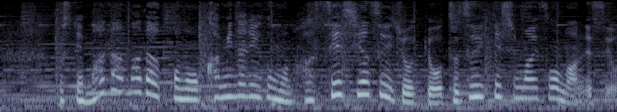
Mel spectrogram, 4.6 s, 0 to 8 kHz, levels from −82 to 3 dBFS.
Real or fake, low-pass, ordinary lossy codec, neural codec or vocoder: real; none; none; none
